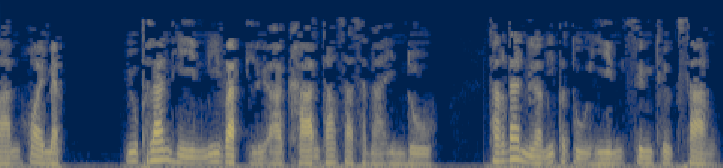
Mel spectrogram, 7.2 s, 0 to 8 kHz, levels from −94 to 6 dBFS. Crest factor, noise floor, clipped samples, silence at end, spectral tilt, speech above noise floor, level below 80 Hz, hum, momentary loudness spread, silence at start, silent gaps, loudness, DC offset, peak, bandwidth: 22 dB; -61 dBFS; under 0.1%; 0 s; -11 dB/octave; 33 dB; -44 dBFS; none; 9 LU; 0 s; none; -29 LUFS; 0.4%; -6 dBFS; 5.8 kHz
